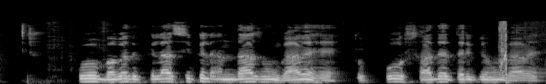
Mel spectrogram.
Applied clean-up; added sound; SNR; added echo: classical method WPE with log-MMSE.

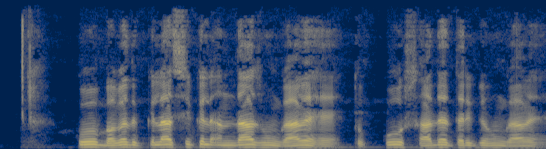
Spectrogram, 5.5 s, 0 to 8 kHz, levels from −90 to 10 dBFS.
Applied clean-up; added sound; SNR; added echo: none; none; none; none.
